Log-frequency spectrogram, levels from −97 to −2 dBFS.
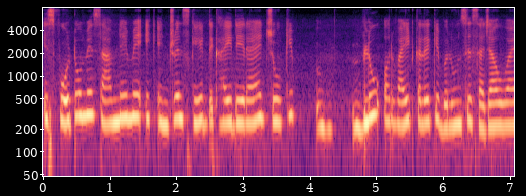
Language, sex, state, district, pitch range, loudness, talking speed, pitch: Hindi, female, Arunachal Pradesh, Lower Dibang Valley, 235-275 Hz, -15 LUFS, 205 wpm, 245 Hz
